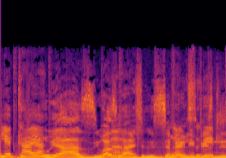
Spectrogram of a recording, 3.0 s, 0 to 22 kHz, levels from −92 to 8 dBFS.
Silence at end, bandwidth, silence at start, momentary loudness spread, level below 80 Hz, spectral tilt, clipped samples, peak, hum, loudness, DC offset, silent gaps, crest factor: 0 s; 15.5 kHz; 0 s; 1 LU; -30 dBFS; -5 dB/octave; under 0.1%; -6 dBFS; none; -13 LUFS; under 0.1%; none; 8 dB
